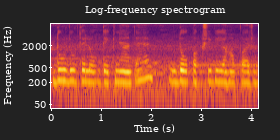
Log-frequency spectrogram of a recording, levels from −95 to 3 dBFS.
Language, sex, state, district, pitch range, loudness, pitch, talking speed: Hindi, female, Chhattisgarh, Raipur, 195-215 Hz, -16 LUFS, 200 Hz, 175 wpm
